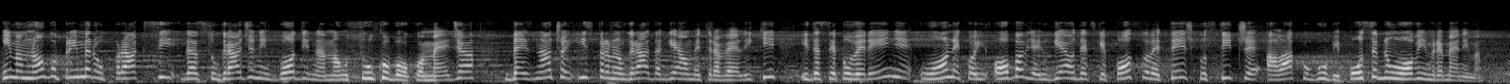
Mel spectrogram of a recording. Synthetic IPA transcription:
imamːno̞ɡo̞pɾiːme̞ɾuupɾaksid̪asuɡɾad͡ʑaniɡo̞d̪inamausuːko̞buoko̞me̞d͡ʑa | d̪aje̞znat͡ʃajispɾaʋno̞ɡɾaːd̪aɡe̞o̞met̪ɾaʋe̞liki | id̪ase̞po̞ʋe̞ɾe̞ːɲe̞uo̞ne̞ko̞jiʔo̞baʋʎajuɡe̞o̞d̪e̞t̪ske̞po̞slˠo̞ʋe̞t̪e̞ːʃko̞st̪it͡ʃeʔalˠako̞ɡubipo̞ːse̞bno̞uo̞ʋimvɾe̞me̞nima̰

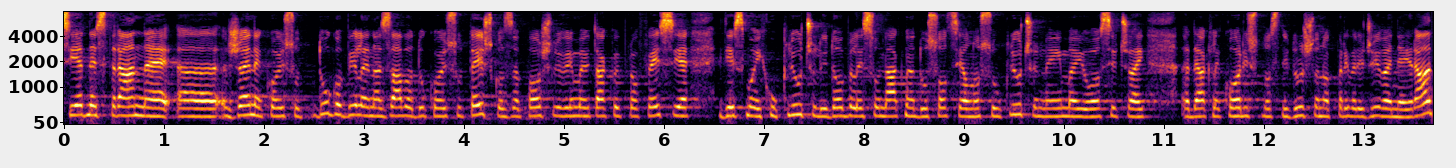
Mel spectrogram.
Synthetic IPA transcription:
sje̞d̪ne̞st̪ɾaːne̞ | ʒe̞ne̞ko̞je̞sud̪uɡobiːle̞nazaːʋo̞d̪uko̞jesut̪e̞ːʃkozapo̞ʃʎauʋeimajut̪akʋe̞pɾo̞fe̞sije̞ɡd̪je̞smo̞ixukʎuːt͡ʃilid̪o̞bile̞sunaːknad̪uso̞t̪sialˠno̞suukʎuːt͡ʃe̞neimajuo̞sjet͡ʃajd̪akle̞ko̞ɾisno̞st̪id̪ɾuːʃt̪ʋe̞no̞ɡ̚pɾiʋɾe̞d͡ʑiːʋaɲaiɾaː

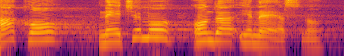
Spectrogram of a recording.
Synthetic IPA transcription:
akoneːt͡ɕemoond̪ajenejasno

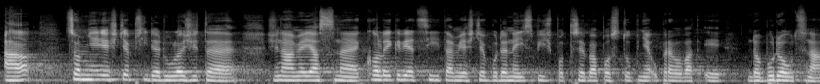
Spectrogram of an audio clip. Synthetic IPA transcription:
ʔa | t͡so̞mɲɛjɛʃcɛpr̥iːdɛduːlɛʒɪt̪ɛː | ʒ̥ɛnaːmjɛjasnɛːko̞lɪkvjɛt͡siːt̪amjɛʃcɛbudɛnɛjspiːʃpo̞t̪r̝̥ɛbapo̞st̪upɲɛʔupɾavo̞vat̪ʔɪ | do̞budo̞wt͡sna

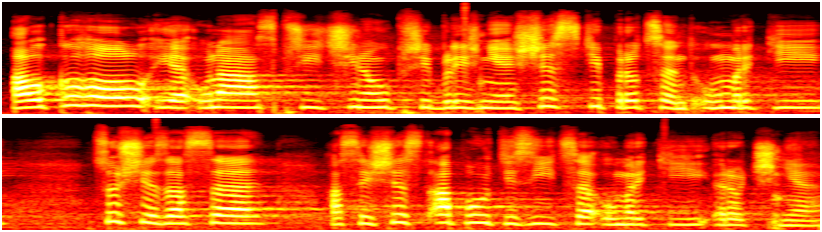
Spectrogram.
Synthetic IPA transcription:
ʔalko̞ɦo̞ljɛʔunaːspr̝̥iːt͡ʃɪno̞wpr̝̥ɪblɪʒɲɛʃɛscɪpɾo̞t͡sɛnt̪ʔuːmr̩ciː | t͡soʃjɛzasɛʔasɪʃɛst̪ʔapuːlcɪs̬iːt͡sɛʔuːmr̩ciːɾo̞t͡ʃɲɛ

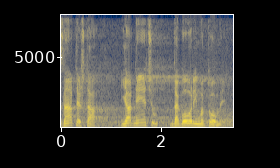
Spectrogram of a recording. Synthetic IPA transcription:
znaːt̪e̞ʃt̪a̰ | jaːneːt͡ɕu | d̪aɡo̞ʋoɾiːmot̪o̞mḛ

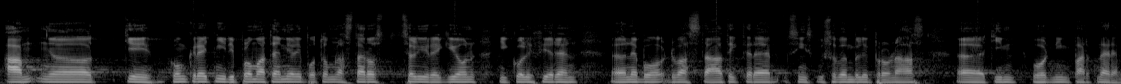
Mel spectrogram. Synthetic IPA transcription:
ʔa | cɪko̞ŋkɾɛːt̪ɲiːdɪplo̞mat̪ɛːmɲɛlɪpo̞t̪o̞mnast̪aɾo̞st̪t͡sɛliːɾɛɡɪo̞nɲɪko̞lɪfjɛdɛn | nɛbo̞dvast̪aːt̪ɪk̚t̪ɛɾɛːsviːmspuːso̞bɛmbɪlɪpɾo̞naːs | ciːmvɦo̞dniːmpaɾt̪nɛɾɛm

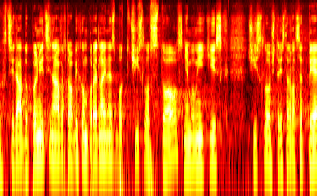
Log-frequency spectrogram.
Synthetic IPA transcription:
xt͡sɪdaːd̪̚dopl̩ɲujiːt͡siːnaːvr̩xt̪oabɪxo̞mpɾojɛdnalɪdnɛzbo̞t̪t͡ʃiːslo̞st̪osɲɛmovɲiːcɪsk | t͡ʃiːsloʃt̪ɪɾɪst̪advat͡sɛt̪̚pjɛ

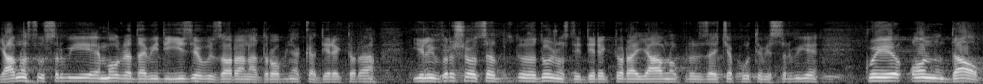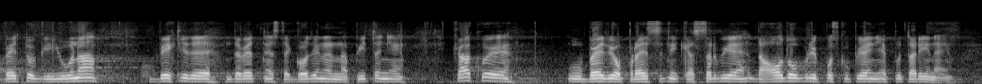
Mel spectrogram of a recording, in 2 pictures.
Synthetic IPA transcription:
jaːʋnost̪usr̩biijemo̞ɡlˠad̪aʋid̪iizjaʋuzo̞ɾanad̪ɾo̞bɲakad̪iɾek̚t̪o̞ɾa | iliʋr̩ʃiot̪sad̪uːʒnost̪id̪iɾek̚t̪o̞ɾajaːʋno̞ɡ̚pɾe̞d̪uze̞ːt͡ɕapuːt̪e̞ʋisr̩bije̞ | ko̞jijeʔo̞nd̪aope̞ːt̪o̞ɡjuːnad̪ʋiexiʎad̪ed̪e̞ʋe̞t̪naest̪e̞ɡo̞d̪ine̞napiːt̪aɲe̞ | kako̞je | ube̞d̪io̞pɾe̞ːt̪sʲjed̪nikasr̩bije̞d̪aod̪obɾipo̞skupʎe̞ːɲe̞put̪aɾinḛ

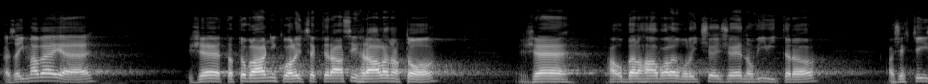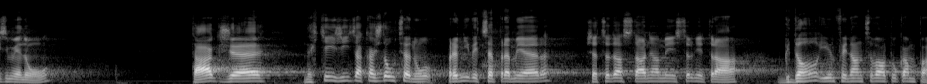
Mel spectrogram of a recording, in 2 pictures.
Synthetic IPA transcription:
azajiːmavɛːjɛ | ʒɛt̪at̪o̞vlaːdɲiːkoalɪt͡sɛk̚t̪ɛɾaːsɪɦɾaːlanat̪o̞ | ʒɛʔao̞bɛlɦaːvalɛːvo̞lɪt͡ʃɛʒɛjɛno̞viːviːt̪r̩ | ʔa̰ʒɛxcɛjiːzmɲɛnu | t̪aɡʒɛnɛxcɛjiriːd͡zzakaʒdo̞wt͡sɛnupr̩vɲiːvɪt͡sɛpɾɛmɪjɛːɾpr̝̥ɛt̪t͡sɛdast̪aːɲamɪnɪst̪r̩vɲɪt̪ɾa | ɡdo̞jɪmfɪnant͡so̞valt̪ukampa̰ɲ

